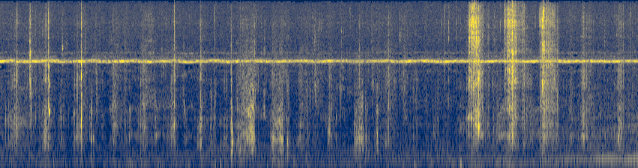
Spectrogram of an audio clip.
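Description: Close-up chewing and crunching of crispy pork belly crackling (moo krob), a run of small crunches with three louder, sharp crunches about three-quarters of the way through. A steady high-pitched whine runs underneath.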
